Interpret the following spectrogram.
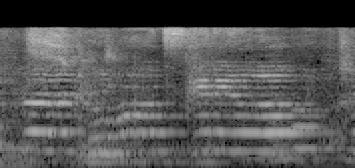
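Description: A woman singing a held melodic line, with other voices in harmony underneath.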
